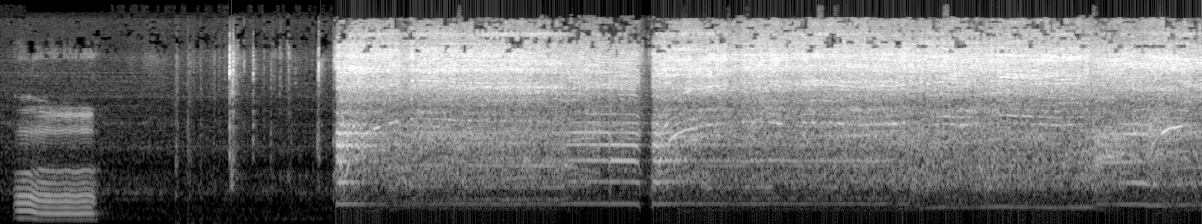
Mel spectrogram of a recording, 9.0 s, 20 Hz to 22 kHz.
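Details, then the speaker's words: Corded drill used for grinding during 1956 Ford Fairlane front suspension bushing work: harsh, raspy roar with a wavering high whine; motor sounds strained and started smoking, overheating. "got out my drill my corded drill to do some of this grinding but I don't think it's supposed to sound like that"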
